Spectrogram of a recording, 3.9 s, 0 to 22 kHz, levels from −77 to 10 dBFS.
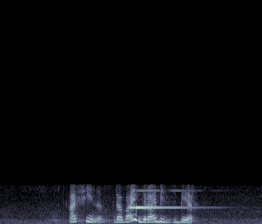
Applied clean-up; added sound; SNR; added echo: none; Piano; -2 dB; none.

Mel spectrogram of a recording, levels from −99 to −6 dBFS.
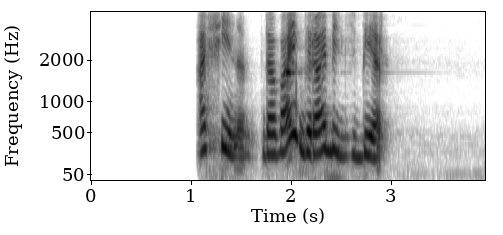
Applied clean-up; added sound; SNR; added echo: neural mask model DeepFilterNet 3.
